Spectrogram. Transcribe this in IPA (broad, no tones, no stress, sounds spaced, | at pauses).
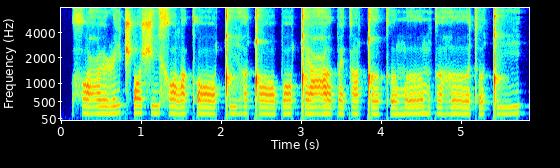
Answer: x ɔ ʕ ʏː ɭ i t͡ʃʼ ɔ ʃ i x ɔ lˠ ʌ kʼ ɔː ǃ i ɦ ʌ ǃ ɔː p ɔ ǃ ɛ ʕ ʌ p ɛ k ɑ ǃ ɤ kʼ ɤ m ɤː m k ʌ ɦ ɤː tʼ ɤ ǃ i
